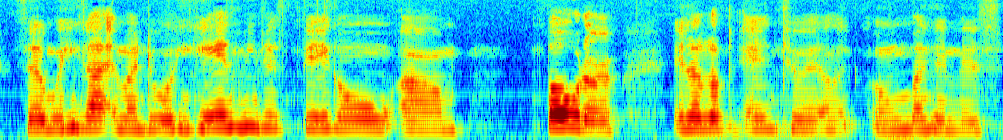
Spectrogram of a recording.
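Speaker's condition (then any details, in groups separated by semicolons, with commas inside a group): Cerebral palsy; present from birth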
